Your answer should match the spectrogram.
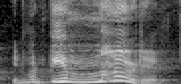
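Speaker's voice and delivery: shrill horrified plea; cried out. A narrator's reading. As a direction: stop the act in horror. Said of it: "he cried".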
